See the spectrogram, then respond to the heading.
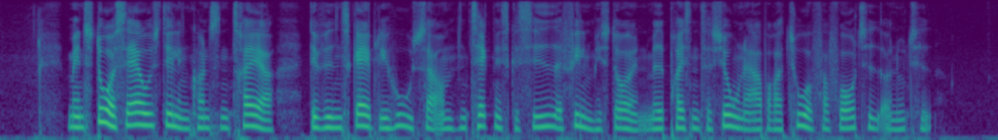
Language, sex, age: Danish, female, 37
